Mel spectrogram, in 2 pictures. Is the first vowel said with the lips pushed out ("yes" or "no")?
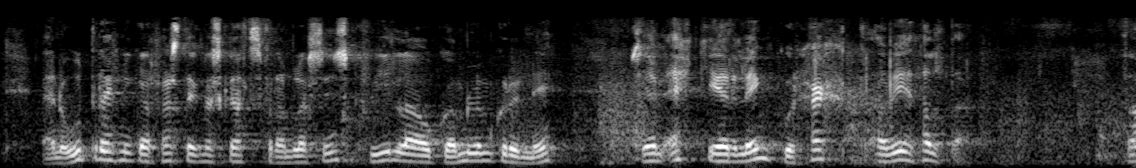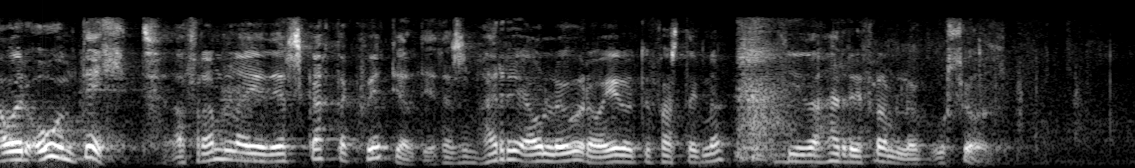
no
